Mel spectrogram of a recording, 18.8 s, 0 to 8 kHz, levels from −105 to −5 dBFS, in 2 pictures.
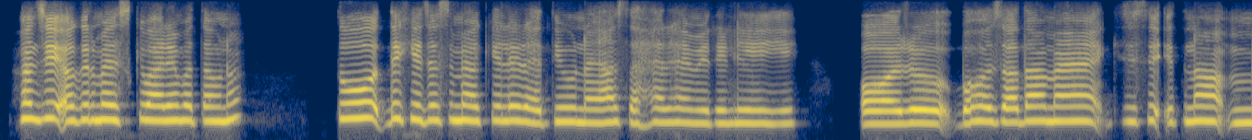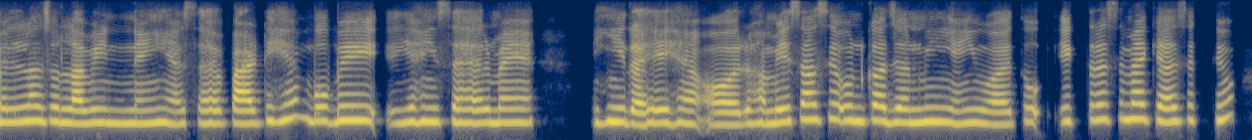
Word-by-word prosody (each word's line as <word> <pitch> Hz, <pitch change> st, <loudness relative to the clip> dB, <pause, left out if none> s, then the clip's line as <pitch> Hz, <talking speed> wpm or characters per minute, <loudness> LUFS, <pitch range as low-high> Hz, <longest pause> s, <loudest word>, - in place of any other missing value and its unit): हाँ 335 Hz, 0 st, +6 dB
जी। 325 Hz, +1 st, +4 dB
अगर 305 Hz, 0 st, +3 dB
मैं 310 Hz, 0 st, +6 dB
इसके 310 Hz, +2 st, -2 dB
बारे 300 Hz, 0 st, +5 dB
में -, -, +1 dB
बताऊँ 290 Hz, -1 st, +1 dB
ना, 320 Hz, +5 st, +1 dB, 0.7 s
तो 335 Hz, +1 st, +6 dB
देखिए 325 Hz, -1 st, 0 dB
जैसे 305 Hz, +1 st, -2 dB
मैं 300 Hz, 0 st, +4 dB
अकेले 295 Hz, 0 st, 0 dB
रहती 265 Hz, -1 st, -1 dB
हूँ, 280 Hz, 0 st, +1 dB
नया 260 Hz, 0 st, +1 dB
शहर 265 Hz, -1 st, -4 dB
है 265 Hz, -1 st, -3 dB
मेरे 250 Hz, 0 st, -3 dB
लिए 255 Hz, 0 st, -1 dB
ये, 245 Hz, 0 st, -5 dB, 0.5 s
और 245 Hz, 0 st, +4 dB, 0.4 s
बहुत 280 Hz, +4 st, +1 dB
ज़्यादा 280 Hz, +2 st, +2 dB
मैं 290 Hz, -1 st, +2 dB
किसी 280 Hz, +2 st, -8 dB
से 280 Hz, +2 st, -7 dB
इतना 280 Hz, +2 st, -1 dB, 0.2 s
मिलना-जुलना 270 Hz, 0 st, 0 dB
भी 260 Hz, +1 st, -2 dB
नहीं 250 Hz, +1 st, -2 dB
है। 240 Hz, -1 st, -5 dB
सहपाठी 245 Hz, +2 st, 0 dB
हैं, 330 Hz, +4 st, -1 dB
वो 290 Hz, 0 st, -1 dB
भी 300 Hz, +1 st, 0 dB
यहीं 275 Hz, +3 st, -1 dB
शहर 260 Hz, -2 st, -2 dB
में 265 Hz, 0 st, -2 dB, 0.5 s
ही 280 Hz, +2 st, +1 dB
रहे 255 Hz, +1 st, +1 dB
हैं 250 Hz, -1 st, -3 dB
और 225 Hz, +1 st, -1 dB
हमेशा 260 Hz, +5 st, 0 dB
से, 320 Hz, +1 st, -6 dB
उनका 290 Hz, 0 st, 0 dB
जन्म 265 Hz, -1 st, 0 dB
ही 280 Hz, -1 st, 0 dB
यहीं 255 Hz, +1 st, -3 dB
हुआ 240 Hz, -3 st, -2 dB
है। 230 Hz, -, -3 dB
तो 275 Hz, -, -8 dB
एक 280 Hz, -1 st, -6 dB
तरह 310 Hz, +1 st, -3 dB
से 320 Hz, +2 st, -11 dB
मैं 325 Hz, 0 st, +1 dB
कह 285 Hz, -2 st, 0 dB
सकती 300 Hz, 0 st, -9 dB
हूँ 340 Hz, +5 st, -3 dB
275 Hz, 190 wpm, -19 LUFS, 255-295 Hz, 0.7 s, हाँ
